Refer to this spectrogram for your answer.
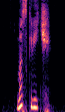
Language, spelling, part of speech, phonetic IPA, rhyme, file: Russian, москвич, noun, [mɐskˈvʲit͡ɕ], -it͡ɕ, Ru-москвич.ogg
- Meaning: 1. Muscovite (resident of Moscow) 2. Moskvich (a common private passenger car)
